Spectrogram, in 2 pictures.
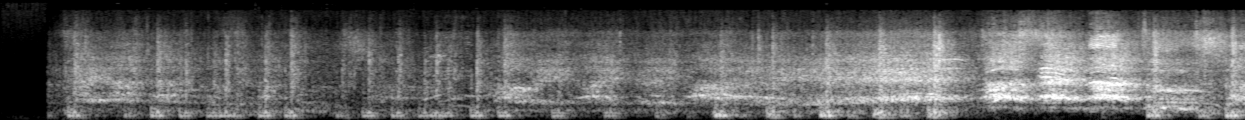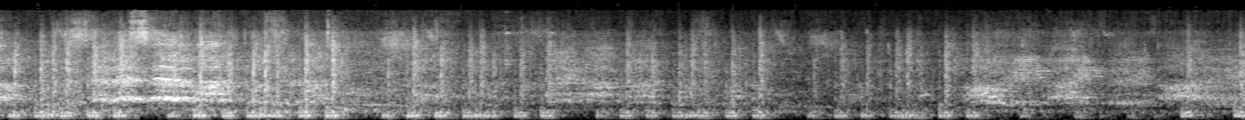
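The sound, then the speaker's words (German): A large crowd of football fans chants a song together in unison, loud and sustained, with rhythmic swells and a dense roar of many voices filling the whole stretch. “Du hörst schon den absoluten Ohrwurm, das Thorsten Matuschka-Lied.”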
